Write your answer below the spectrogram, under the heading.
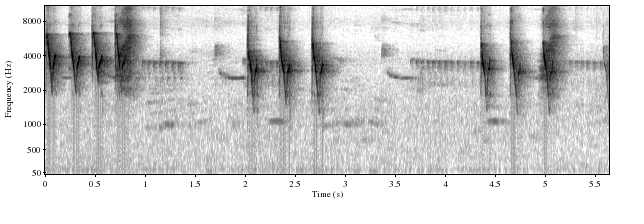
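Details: Combination lure of two cisem birds with loud, high chirps in groups of three or four, linked by thin level whistled buzzes.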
